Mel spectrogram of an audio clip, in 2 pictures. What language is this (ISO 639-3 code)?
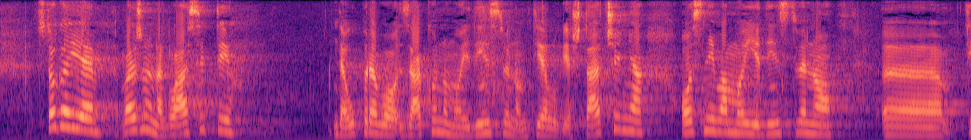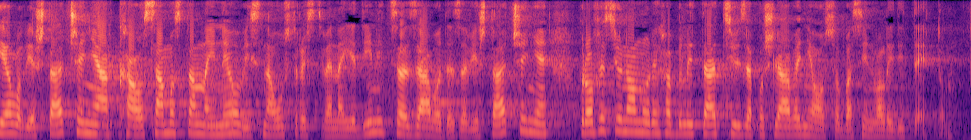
hrv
